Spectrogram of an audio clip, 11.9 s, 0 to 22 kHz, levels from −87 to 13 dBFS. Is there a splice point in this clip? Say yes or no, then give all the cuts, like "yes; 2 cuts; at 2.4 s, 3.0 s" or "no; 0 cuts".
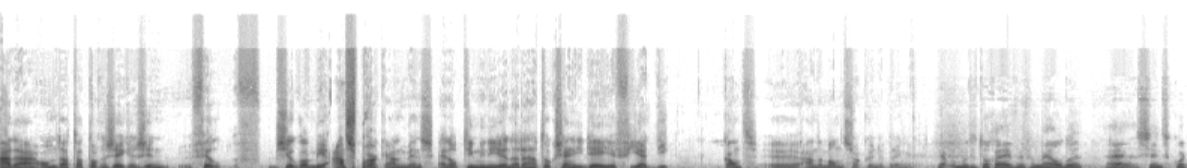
yes; 1 cut; at 4.3 s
